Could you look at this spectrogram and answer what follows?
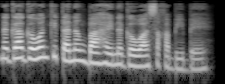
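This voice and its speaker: A woman's voice: on the high side, very animated, quick pace, darkish tone, no room sound, studio quality. A woman reading the lines of a tender young man in love, speaking in an earnest, heartfelt way. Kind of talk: storybook dialogue reading.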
